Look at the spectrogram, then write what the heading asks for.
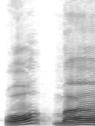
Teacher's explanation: মা তিন আলিফ টান মধ্যে মুনফাসিল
